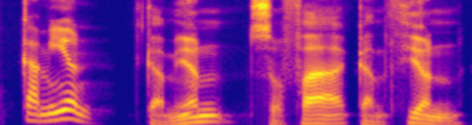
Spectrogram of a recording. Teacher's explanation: La fuerza recae en la última sílaba y llevan esa tilde visual de alarma solo si se atreven a terminar en vocal n o s. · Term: agudas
